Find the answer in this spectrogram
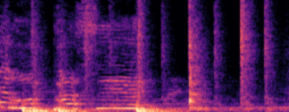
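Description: Live rock band playing: drum kit strikes, snare and bass drum, over held guitar notes.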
